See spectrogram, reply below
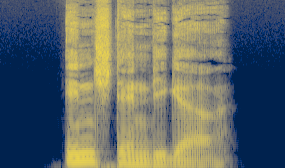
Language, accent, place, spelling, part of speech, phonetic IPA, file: German, Germany, Berlin, inständiger, adjective, [ˈɪnˌʃtɛndɪɡɐ], De-inständiger.ogg
- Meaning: 1. comparative degree of inständig 2. inflection of inständig: strong/mixed nominative masculine singular 3. inflection of inständig: strong genitive/dative feminine singular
